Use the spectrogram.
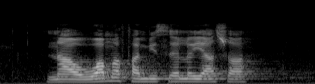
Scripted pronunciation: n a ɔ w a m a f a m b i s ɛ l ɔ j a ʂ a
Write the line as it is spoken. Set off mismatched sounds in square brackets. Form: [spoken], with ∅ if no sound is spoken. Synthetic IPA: n a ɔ w a m a f a m b i s ɛ l ɔ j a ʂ a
